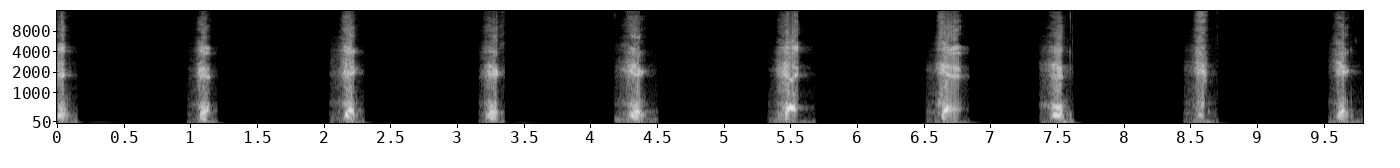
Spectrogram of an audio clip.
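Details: Persistent violent, very loud hiccups lasting over 10 hours a day for weeks in December 2019: ten brief, abrupt hiccups about a second apart, roughly 56 a minute, in a quiet recording.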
